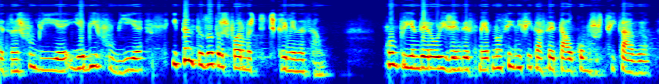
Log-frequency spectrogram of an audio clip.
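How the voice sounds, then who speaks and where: Calm low-voiced Portuguese woman reflecting. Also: lo-fi sound. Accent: European Portuguese. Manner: measured, thoughtful, with frequent pauses. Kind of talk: reflective spoken essay.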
